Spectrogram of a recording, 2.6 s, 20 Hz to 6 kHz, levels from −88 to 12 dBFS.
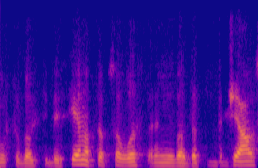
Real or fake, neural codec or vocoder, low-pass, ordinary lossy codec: fake; codec, 16 kHz, 0.8 kbps, ZipCodec; 5.4 kHz; Opus, 32 kbps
